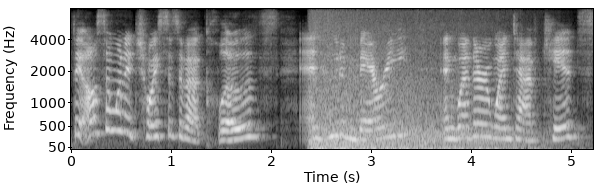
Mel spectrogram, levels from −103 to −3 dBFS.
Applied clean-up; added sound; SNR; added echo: none; Explosion; 10 dB; reverberation time 0.2 s.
